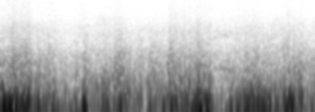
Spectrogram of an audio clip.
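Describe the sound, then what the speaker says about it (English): Strong gusts of wind buffet the camera microphone outdoors on the Greek island of Naxos, producing a steady low rumble with surging, uneven pulses throughout. "My camera's trying to escape from me. It's so windy."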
